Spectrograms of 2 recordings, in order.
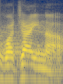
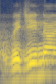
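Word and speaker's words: vagina: इसका प्रोनाउंसिएशन होता है वजाइना, वेजिना या कुछ और नहीं बोलेंगे, वजाइना।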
